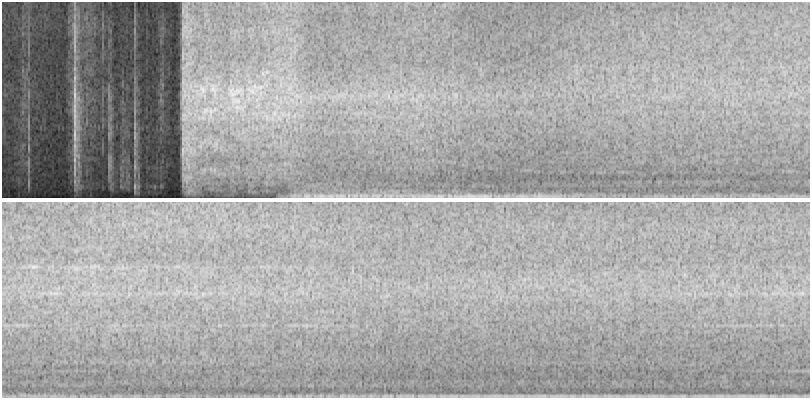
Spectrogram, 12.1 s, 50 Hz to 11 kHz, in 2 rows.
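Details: 2009 Chevy Silverado with AFM engine and the valve cover off, cranking and idling: a slightly lumpy, uneven idle pulse from a misfire, consistent with one cylinder's collapsed lifter or valve problem.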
